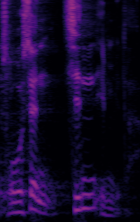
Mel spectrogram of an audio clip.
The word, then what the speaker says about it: 조센진: 우리 발음할 때 조센징이라고 발음을 하는데 본래는 조센진입니다.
